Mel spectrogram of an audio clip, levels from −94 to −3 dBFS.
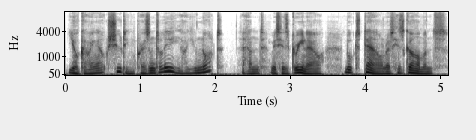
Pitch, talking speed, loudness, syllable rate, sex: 120 Hz, 190 wpm, -17 LUFS, 5.4 syllables/s, male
